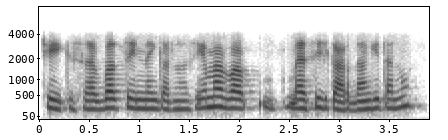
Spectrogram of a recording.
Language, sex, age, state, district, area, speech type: Punjabi, female, 18-30, Punjab, Fazilka, rural, conversation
